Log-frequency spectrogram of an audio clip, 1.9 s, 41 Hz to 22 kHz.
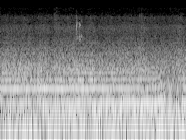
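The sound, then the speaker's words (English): A supercharged V6 engine, mounted behind the driver in a mid-engine car on an open road, hums loud with a steady, whining drone, its pitch edging slightly upward near the end as the throttle is blipped between gear changes while shifting down. No one speaks. “I just blipped the throttle for you between the gear change, just so you can hear it.”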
